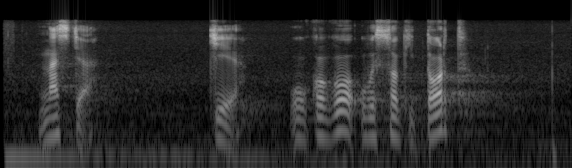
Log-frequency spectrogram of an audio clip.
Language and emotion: Russian, neutral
